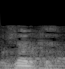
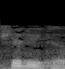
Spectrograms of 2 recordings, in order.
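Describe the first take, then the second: First: The r has no vowel before the k. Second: The r is followed by an i vowel. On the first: "فتح فسكون" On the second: "فتح فكسر"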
